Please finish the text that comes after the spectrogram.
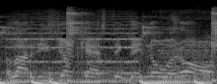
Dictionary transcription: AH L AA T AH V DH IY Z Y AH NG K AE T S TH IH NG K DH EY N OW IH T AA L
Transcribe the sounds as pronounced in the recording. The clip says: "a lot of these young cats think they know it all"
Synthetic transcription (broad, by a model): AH L AA T AH V DH IY Z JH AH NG K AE S T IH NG DH EY N OW IH T AA L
